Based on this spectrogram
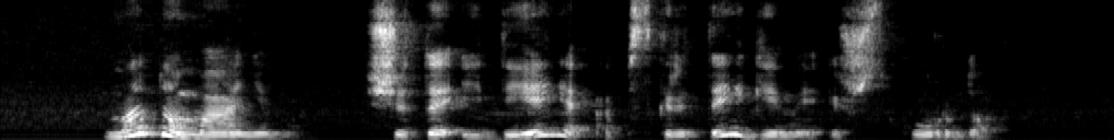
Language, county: Lithuanian, Šiauliai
